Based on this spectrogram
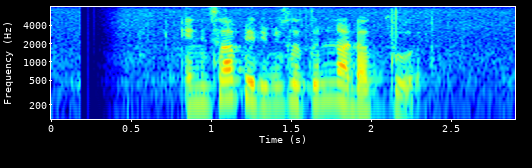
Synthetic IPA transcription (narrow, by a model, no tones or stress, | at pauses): enisaːpiɾimisət̪unːaɖat̪ːuʋə̰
